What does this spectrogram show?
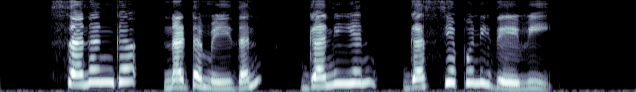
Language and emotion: Telugu, neutral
